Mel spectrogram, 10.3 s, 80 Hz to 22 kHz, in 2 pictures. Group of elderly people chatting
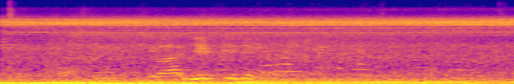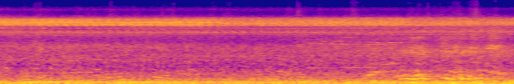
0:08.7 0:10.2

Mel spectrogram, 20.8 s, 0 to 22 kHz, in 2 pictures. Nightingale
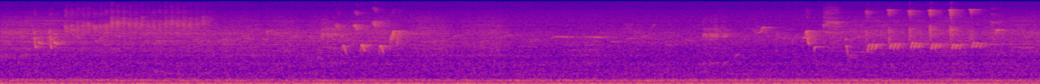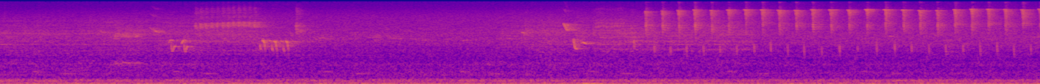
0:16.0 0:20.8

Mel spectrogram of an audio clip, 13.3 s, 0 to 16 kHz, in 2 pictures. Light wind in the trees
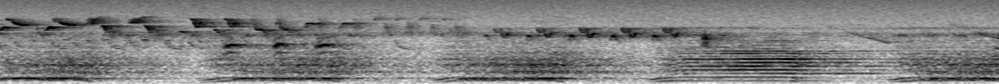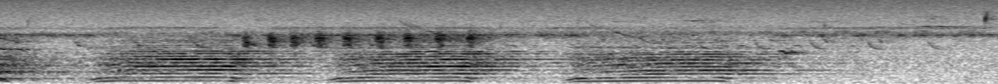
0:08.0 0:13.3

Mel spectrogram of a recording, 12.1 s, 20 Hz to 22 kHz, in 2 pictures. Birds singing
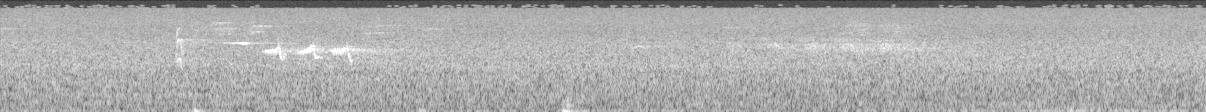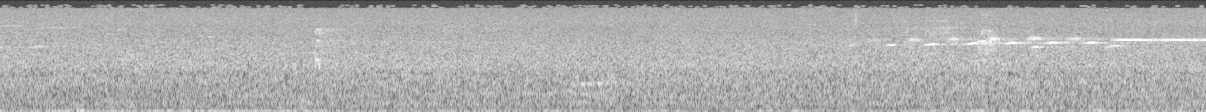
0:00.9 0:02.1, 0:03.1 0:04.8, 0:10.2 0:12.0

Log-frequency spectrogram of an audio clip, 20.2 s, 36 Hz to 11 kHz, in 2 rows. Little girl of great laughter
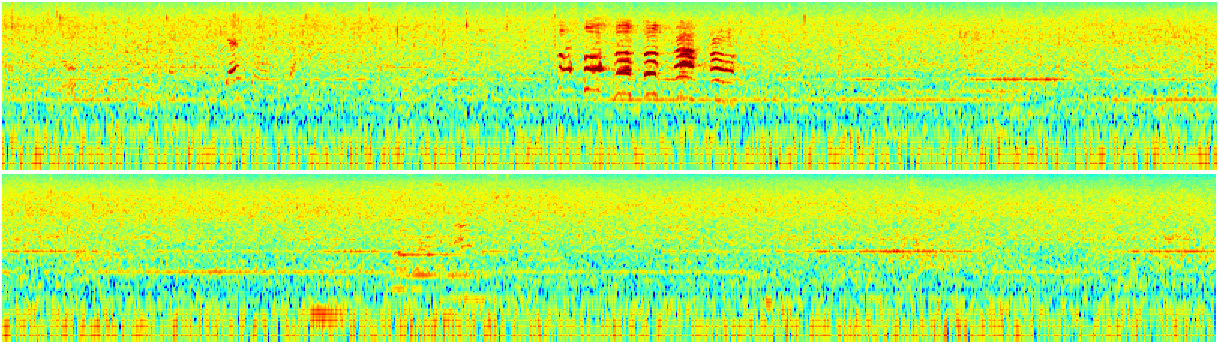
0:04.6 0:06.2

